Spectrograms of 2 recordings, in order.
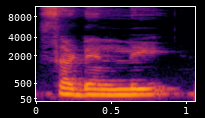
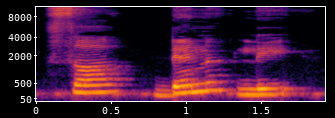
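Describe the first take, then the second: First: Said in the usual way. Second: suddenly stretched out slowly, each syllable joined; slow blended word. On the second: Shown as a demonstration. (Suddenly धीरे-धीरे खींचकर) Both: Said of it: "पूरी meaning".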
